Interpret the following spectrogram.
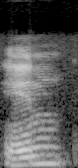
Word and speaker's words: Environics: Anyways, if you go to this website, this Environics Analytics, that's how to pronounce it, Environics Analytics.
